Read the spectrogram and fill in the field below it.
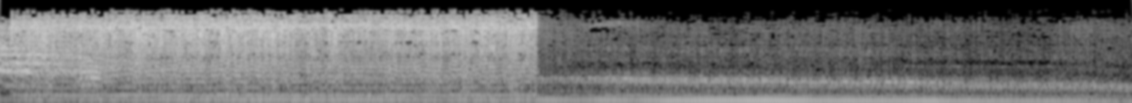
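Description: A loud, harsh electrical buzz with a steady low hum from an electric generator roars for several seconds as a man is electrocuted, then cuts off abruptly, leaving a quieter droning hum that lingers to the end.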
